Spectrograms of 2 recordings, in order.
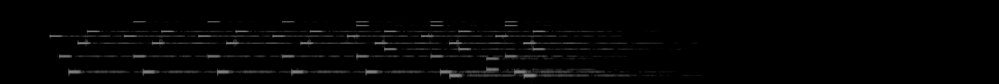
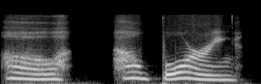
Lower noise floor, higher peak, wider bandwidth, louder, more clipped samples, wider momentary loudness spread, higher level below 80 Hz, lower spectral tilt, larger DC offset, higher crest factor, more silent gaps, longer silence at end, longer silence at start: first, under -90 dBFS vs -37 dBFS; second, -24 dBFS vs -4 dBFS; first, 13 kHz vs 11 kHz; second, -34 LUFS vs -14 LUFS; neither; about the same, 10 LU vs 12 LU; second, under -90 dBFS vs -42 dBFS; second, 4.5 dB/octave vs -5 dB/octave; neither; about the same, 16 dB vs 12 dB; neither; first, 3.45 s vs 0.2 s; first, 0.5 s vs 0 s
